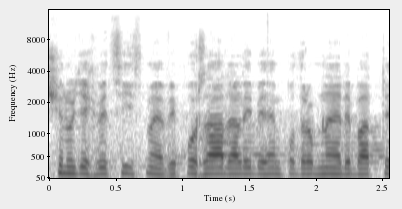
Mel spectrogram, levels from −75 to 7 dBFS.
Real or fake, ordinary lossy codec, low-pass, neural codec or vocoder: real; AAC, 64 kbps; 14.4 kHz; none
